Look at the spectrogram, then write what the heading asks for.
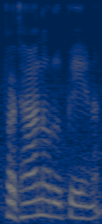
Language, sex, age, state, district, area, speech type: Sanskrit, female, 60+, Andhra Pradesh, Chittoor, urban, spontaneous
